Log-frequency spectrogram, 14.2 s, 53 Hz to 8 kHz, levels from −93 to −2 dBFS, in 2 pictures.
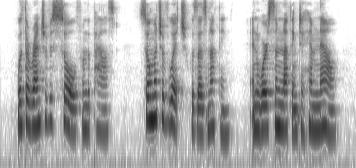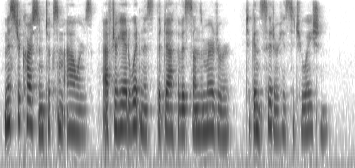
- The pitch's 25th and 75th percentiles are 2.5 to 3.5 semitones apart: Yes, average, 2.8 semitones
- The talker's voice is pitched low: No, medium, 170 Hz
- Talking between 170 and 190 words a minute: Yes, average, 175 wpm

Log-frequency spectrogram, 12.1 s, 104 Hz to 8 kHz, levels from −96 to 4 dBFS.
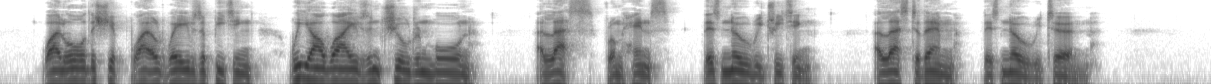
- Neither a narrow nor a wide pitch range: Yes, average, 3.5 semitones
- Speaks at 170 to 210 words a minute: No, average, 140 wpm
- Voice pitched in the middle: No, low, 100 Hz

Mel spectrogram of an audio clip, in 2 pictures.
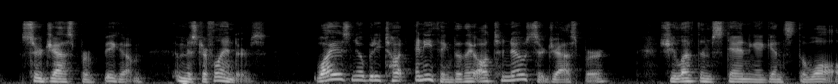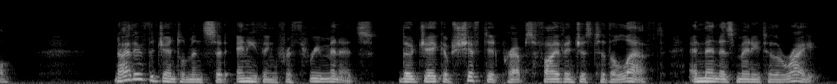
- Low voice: Yes, low, 130 Hz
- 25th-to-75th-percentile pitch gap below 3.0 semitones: No, average, 4.1 semitones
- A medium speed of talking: Yes, average, 175 wpm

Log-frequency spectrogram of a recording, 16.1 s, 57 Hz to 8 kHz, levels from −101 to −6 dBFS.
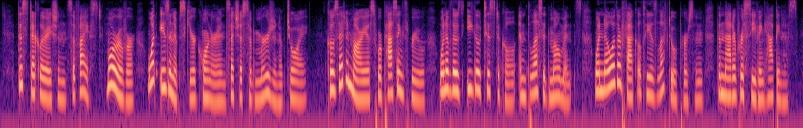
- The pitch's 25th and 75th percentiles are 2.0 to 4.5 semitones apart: No, wide, 5.4 semitones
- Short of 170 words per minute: Yes, average, 155 wpm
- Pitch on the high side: Yes, high, 195 Hz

